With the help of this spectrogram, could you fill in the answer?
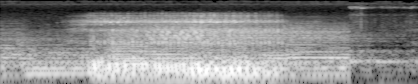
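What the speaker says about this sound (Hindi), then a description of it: "ऐसे खर्राटे भर रहे हो जैसे सचमुच बड़ी मुद्दत से सोए हुए हो" A man asleep under a sheet gives one long, deep, rattling snore that swells and fades over a couple of seconds, close and alone without talk.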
